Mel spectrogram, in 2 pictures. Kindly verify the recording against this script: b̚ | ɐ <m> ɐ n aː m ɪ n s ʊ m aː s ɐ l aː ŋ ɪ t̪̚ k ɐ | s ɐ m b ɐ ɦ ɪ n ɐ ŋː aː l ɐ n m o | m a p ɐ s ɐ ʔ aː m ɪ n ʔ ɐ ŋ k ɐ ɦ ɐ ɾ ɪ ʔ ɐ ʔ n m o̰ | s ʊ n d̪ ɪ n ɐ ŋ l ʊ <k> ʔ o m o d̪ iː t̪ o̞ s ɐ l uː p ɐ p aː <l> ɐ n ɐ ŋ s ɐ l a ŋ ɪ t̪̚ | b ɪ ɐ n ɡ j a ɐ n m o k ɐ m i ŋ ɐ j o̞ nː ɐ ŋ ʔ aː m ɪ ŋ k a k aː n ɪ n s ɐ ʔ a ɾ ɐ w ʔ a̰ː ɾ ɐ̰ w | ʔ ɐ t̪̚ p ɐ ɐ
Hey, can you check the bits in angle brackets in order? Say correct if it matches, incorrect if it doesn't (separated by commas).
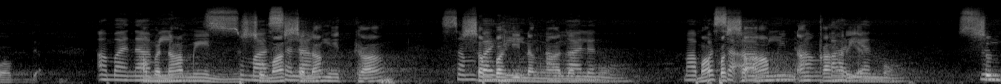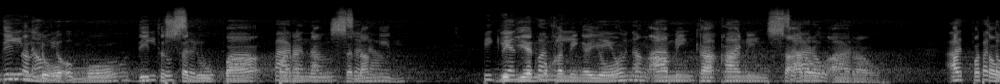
correct, incorrect, incorrect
